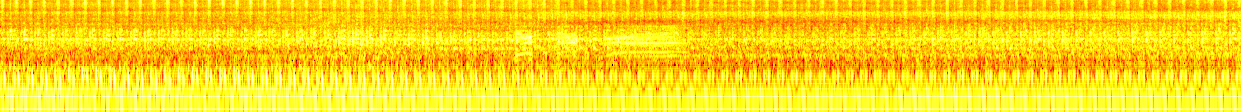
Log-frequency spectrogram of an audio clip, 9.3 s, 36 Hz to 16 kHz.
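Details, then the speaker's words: Massey Ferguson 35 three-cylinder diesel, seized with water for over 20 years in the woods, first run with no coolant and fuel leaks, burning off oil: steady even clatter about three beats a second, no misses; normal diesel idle. "motor sounds good I don't have any water in so I got to shut it off here"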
